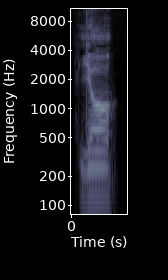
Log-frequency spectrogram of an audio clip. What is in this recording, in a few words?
"fóo", Apatani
